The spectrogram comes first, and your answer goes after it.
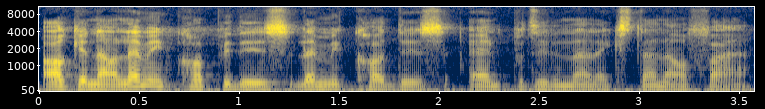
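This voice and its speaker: A man speaks with a Nigerian accent. The recording is very clean, with a silent background. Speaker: web programming tutor. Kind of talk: tutorial. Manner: halting, many fillers.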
